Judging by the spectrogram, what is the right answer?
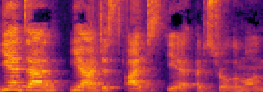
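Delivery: sarcastic reply tone.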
